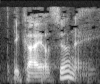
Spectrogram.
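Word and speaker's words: dikaiosune (δικαιοσύνη): Now, you know what the word for righteousness is, dikaiosune. D-I-K-A-I-O-S-U-N, long E. That's the word righteousness, dikaiosune. We don't have dikaiosune here. We have Euthutes. E-U-T-H-U-T, long E-S.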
